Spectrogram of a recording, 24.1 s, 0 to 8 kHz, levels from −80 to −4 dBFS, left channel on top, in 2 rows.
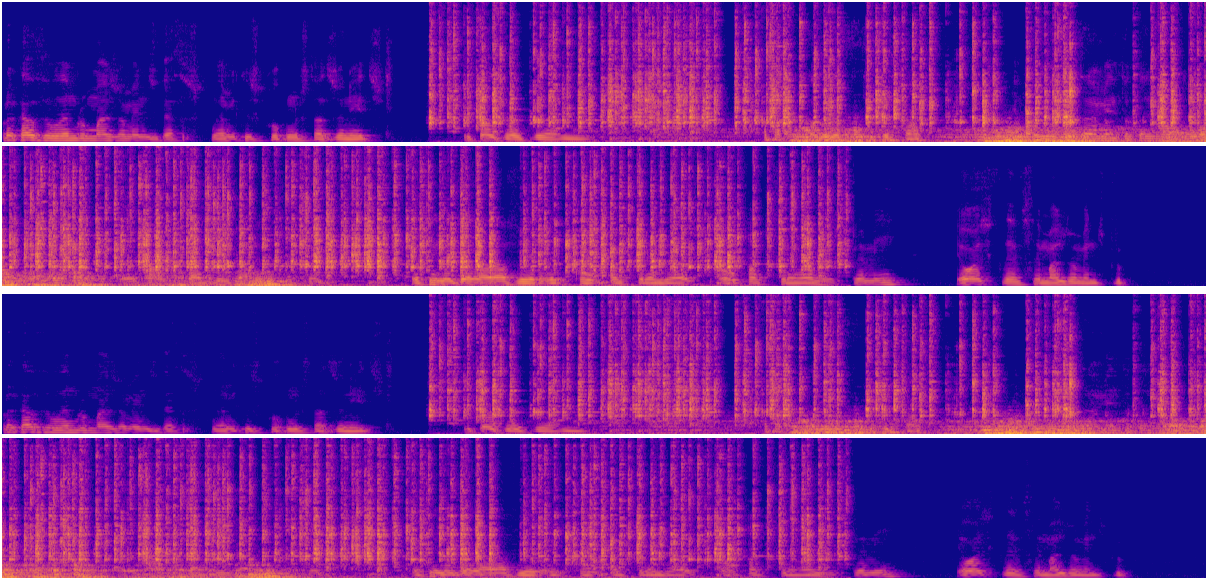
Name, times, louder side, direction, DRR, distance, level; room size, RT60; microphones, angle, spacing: voice 1, 0.0-3.8 4.6-5.9 7.6-9.2 10.1-12.3 13.2-15.3 16.1-21.1 21.6-23.2, left 4 dB, 60° left, 0.3 m, -37 dB
sound 1, 4.3-10.0 10.2-10.8 11.0-11.1 11.3-20.5, left 2 dB, 5° left, 0.5 m, -29 dB
Thunder, 5.7-18.3 18.8-18.9 19.2-19.3, equal, 35° left, 0.8 m, -32 dB
2.4 x 2.2 x 2.7 m
head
